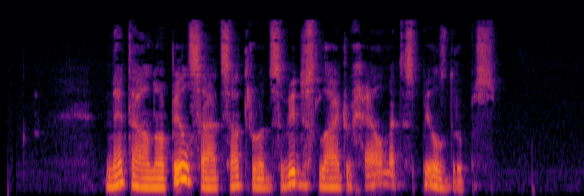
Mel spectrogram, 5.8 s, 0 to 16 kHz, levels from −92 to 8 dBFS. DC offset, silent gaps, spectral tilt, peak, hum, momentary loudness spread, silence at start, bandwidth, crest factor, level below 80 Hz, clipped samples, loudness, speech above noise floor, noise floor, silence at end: under 0.1%; none; -5.5 dB/octave; -10 dBFS; none; 15 LU; 1.05 s; 11.5 kHz; 18 dB; -66 dBFS; under 0.1%; -27 LUFS; 46 dB; -73 dBFS; 0.9 s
